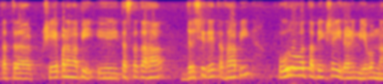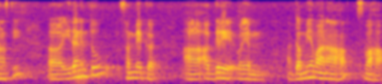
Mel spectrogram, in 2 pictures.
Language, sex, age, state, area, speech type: Sanskrit, male, 45-60, Tamil Nadu, rural, spontaneous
